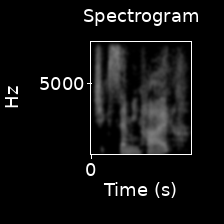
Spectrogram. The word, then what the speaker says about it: Csikszentmihalyi: which you co-wrote with Mihai Csikszentmihalyi. I hope I said that right. – Well done. Awesome. Most people don't get it right first time.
